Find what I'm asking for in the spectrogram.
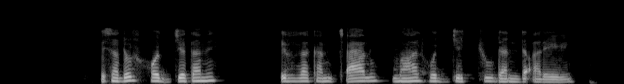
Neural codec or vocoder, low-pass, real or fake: codec, 16 kHz, 2 kbps, FreqCodec, larger model; 5.4 kHz; fake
